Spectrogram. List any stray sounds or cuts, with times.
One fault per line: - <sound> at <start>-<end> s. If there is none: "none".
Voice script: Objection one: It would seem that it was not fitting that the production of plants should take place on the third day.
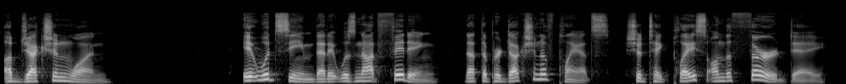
none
